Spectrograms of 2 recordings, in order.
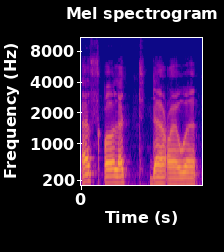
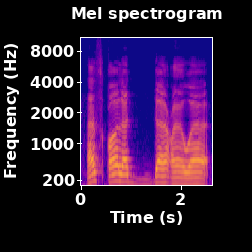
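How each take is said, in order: First: The t is pronounced separately before d. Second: The t fully merges into a doubled d. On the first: The speaker calls it wrong. "tidak boleh" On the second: The speaker calls it right. "maka dibacanya"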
